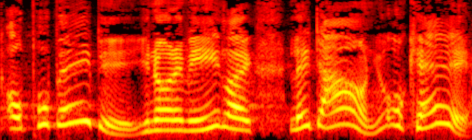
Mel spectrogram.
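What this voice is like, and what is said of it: Put-on unidentified accent. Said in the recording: “I don't know what this accent is”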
